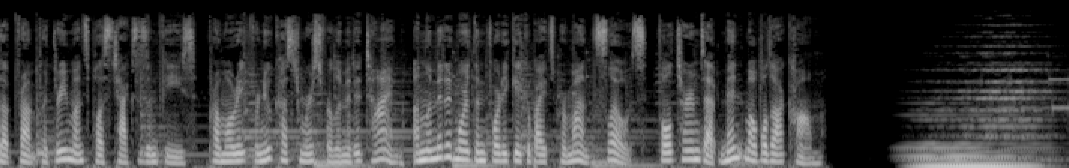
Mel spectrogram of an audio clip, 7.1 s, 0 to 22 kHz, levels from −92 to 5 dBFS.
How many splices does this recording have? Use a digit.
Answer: 1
